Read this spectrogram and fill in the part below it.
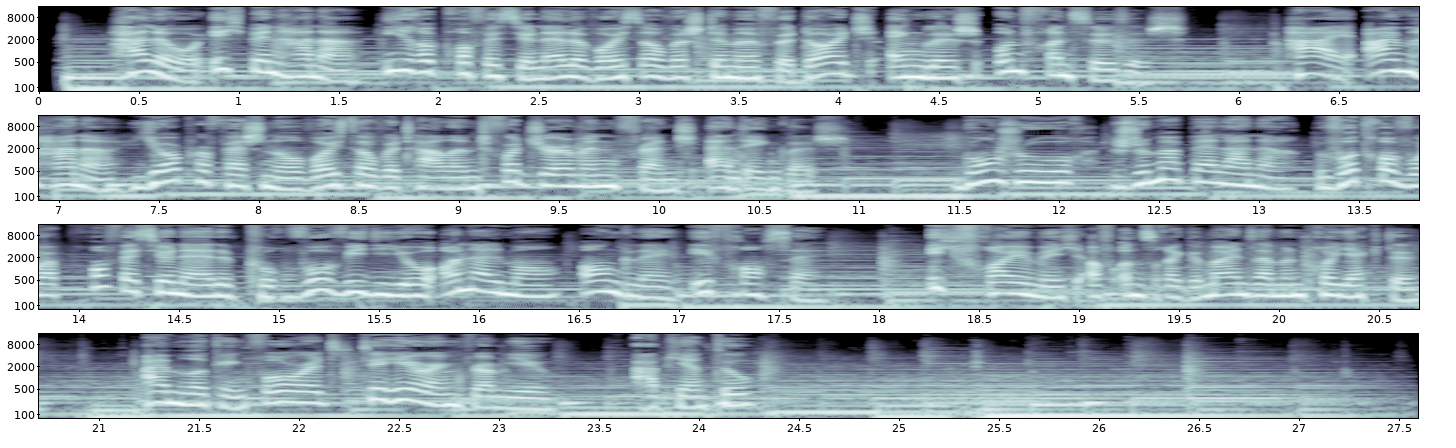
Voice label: german female natural

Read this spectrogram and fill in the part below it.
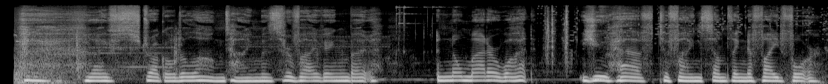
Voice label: general american hero survivor

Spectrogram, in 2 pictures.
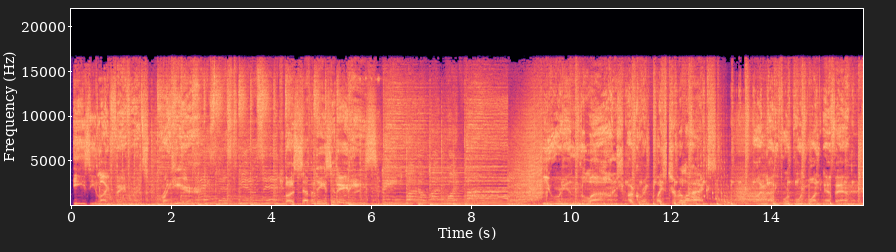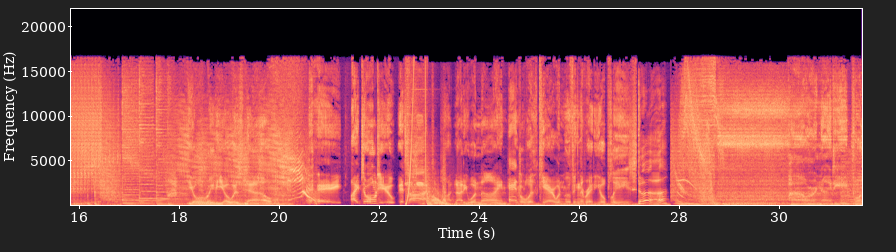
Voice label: american male idents

